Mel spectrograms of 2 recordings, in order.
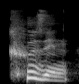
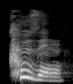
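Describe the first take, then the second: Both takes have the same delivery.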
